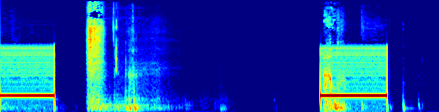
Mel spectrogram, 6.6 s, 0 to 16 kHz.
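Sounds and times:
steady electronic telephone tone: 0:00.0 - 0:00.9, 0:04.8 - 0:05.9.

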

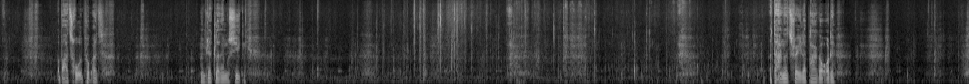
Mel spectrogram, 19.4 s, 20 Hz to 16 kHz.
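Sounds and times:
speech: 0:01.2 - 0:02.4, 0:04.0 - 0:05.3, 0:15.6 - 0:16.9
footsteps through dry leaves on a path: 0:07.6 - 0:12.7.

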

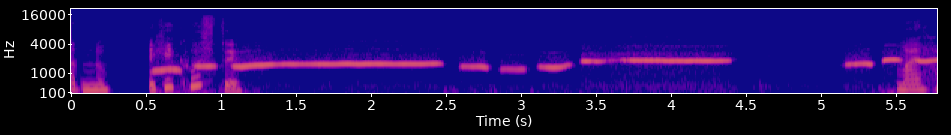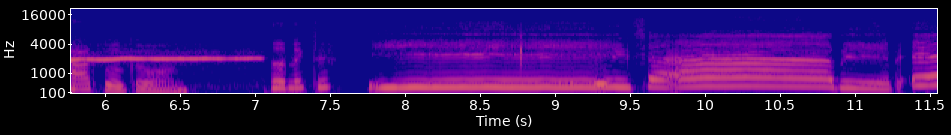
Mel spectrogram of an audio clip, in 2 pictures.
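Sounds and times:
speech: 0:00.0 - 0:01.3, 0:05.5 - 0:11.5
person whistling a pop tune: 0:00.6 - 0:04.5, 0:05.2 - 0:07.1.

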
